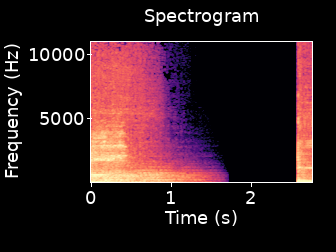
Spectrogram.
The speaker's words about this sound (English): Warning, signal interruption detected.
